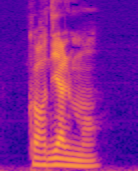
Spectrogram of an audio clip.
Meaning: 1. cordially 2. regards, yours sincerely
- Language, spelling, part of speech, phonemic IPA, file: French, cordialement, adverb, /kɔʁ.djal.mɑ̃/, Fr-cordialement.ogg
